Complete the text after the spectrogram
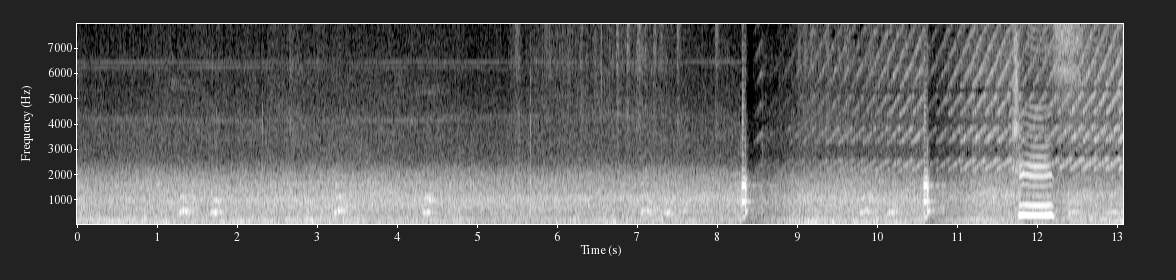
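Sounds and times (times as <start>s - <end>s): train humming: 8.3s - 13.0s.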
